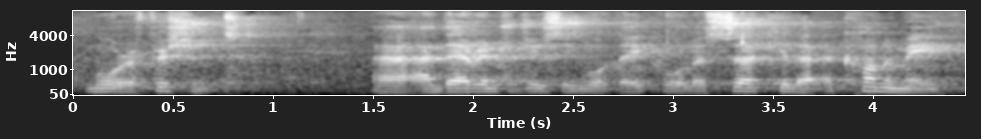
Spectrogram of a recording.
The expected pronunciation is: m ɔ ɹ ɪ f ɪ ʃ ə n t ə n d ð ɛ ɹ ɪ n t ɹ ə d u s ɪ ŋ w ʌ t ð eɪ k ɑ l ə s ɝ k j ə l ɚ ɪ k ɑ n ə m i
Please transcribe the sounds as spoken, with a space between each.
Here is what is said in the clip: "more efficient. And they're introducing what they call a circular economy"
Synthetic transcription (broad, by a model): m ɔ ɹ ɪ f ɪ ʃ ə n t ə n ð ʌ ɹ ɪ n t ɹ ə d u s ɪ ŋ w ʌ t ð eɪ k ɑ l ə s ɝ k j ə l ɚ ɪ k ɑ n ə m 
